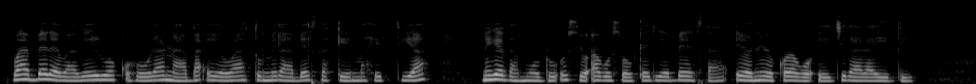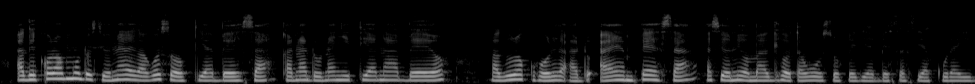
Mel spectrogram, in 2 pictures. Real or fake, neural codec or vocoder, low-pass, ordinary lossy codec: real; none; 10.8 kHz; none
